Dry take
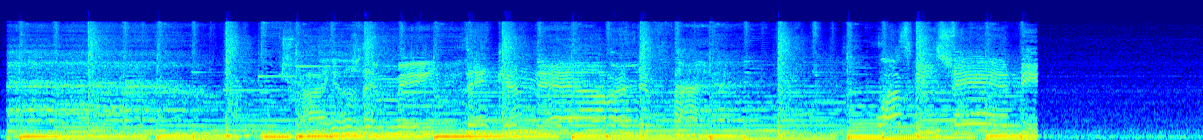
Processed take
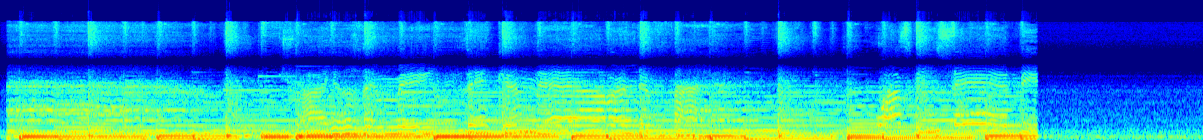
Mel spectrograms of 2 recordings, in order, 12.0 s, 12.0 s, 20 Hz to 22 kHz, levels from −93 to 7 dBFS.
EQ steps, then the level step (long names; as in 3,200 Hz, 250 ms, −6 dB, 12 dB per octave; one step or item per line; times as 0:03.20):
Butterworth band-reject 3,600 Hz, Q 0.57
+8.5 dB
